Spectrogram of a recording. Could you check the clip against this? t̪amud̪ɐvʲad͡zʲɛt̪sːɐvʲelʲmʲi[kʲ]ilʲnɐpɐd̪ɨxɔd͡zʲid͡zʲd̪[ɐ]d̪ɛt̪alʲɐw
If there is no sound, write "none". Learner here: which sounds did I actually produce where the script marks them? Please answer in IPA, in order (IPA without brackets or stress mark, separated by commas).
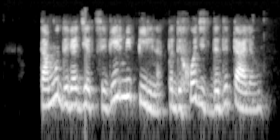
pʲ, ɐ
